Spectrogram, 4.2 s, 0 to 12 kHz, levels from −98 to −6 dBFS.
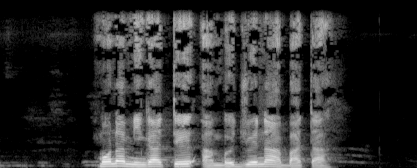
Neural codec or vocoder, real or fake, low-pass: none; real; 10.8 kHz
